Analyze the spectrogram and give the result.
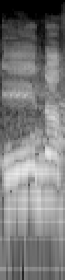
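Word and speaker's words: enough: you have in এনাফ উচ্চারণটা হবে এনাফ মানে যথেষ্ট এনাফ মানে যথেষ্ট ইফ এনাফ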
